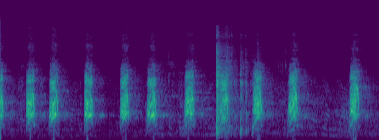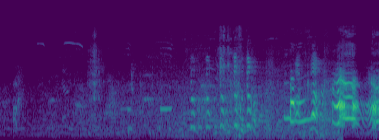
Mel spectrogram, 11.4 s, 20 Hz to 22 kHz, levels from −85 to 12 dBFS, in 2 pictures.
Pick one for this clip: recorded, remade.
recorded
